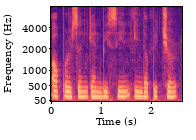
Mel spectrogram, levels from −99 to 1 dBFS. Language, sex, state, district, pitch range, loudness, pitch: English, female, Assam, Kamrup Metropolitan, 150-160 Hz, -14 LUFS, 155 Hz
